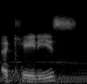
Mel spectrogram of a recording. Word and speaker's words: Akadis: Hey, King, have you thought about running SS Akadis with Dark Corvus? Yeah, welcome to my life. I swear it's pronounced Acades.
